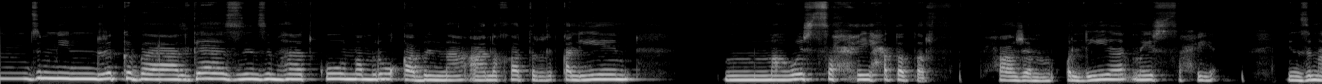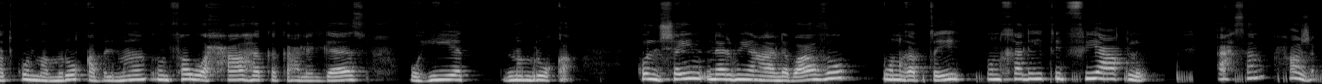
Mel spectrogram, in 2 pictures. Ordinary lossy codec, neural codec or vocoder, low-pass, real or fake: none; none; 19.8 kHz; real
